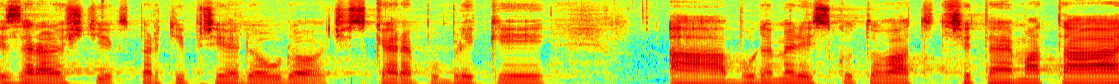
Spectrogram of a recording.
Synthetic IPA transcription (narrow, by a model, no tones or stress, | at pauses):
ɪzɾaɛlʃciːɛkspɛɾcɪpr̥ɪjɛdo̞wdo̞t͡ʃɛ̥skɛːɾɛpublɪkɪ | ʔabudɛmɛdɪskut̪o̞vat̪ːr̝̥ɪt̪ɛːmat̪a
